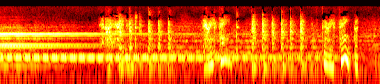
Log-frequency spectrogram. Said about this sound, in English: Someone tapping on the window pane.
